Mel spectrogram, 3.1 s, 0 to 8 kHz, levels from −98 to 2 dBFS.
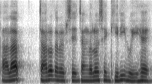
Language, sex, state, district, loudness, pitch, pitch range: Hindi, male, Arunachal Pradesh, Lower Dibang Valley, -17 LUFS, 140 Hz, 130-145 Hz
